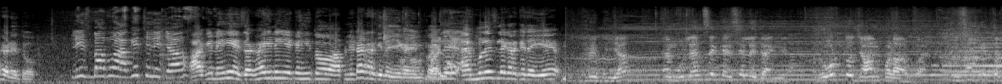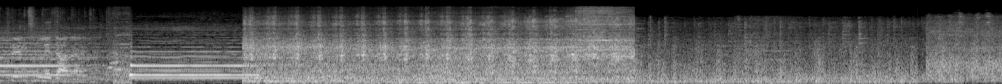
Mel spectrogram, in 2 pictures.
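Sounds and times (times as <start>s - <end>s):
train wheels clattering: 12.4s - 20.0s.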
